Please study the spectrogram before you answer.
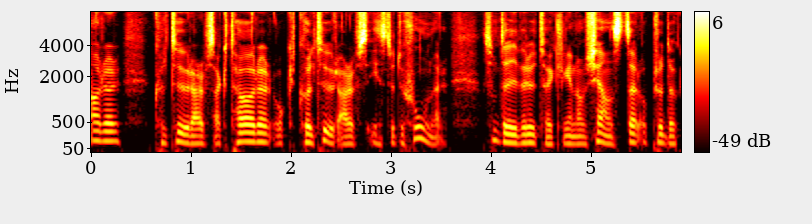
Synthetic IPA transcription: œːɾəɾ | kʰɵlt̪ʰʉ̟ːɾaɾvsakt̪ʰœːɾəɾʔɔkʰːɵlt̪ʰʉ̟ːɾʔa̰ɾvsɪnst̪ɪt̪ɵɧuːnə̰ɾsɔmd̪ɾiːvəɾʉ̟ːt̪vɛklɪŋənavɕɛnst̪əɾʔɔ̰k̚pʰɾʊd̪ɵk

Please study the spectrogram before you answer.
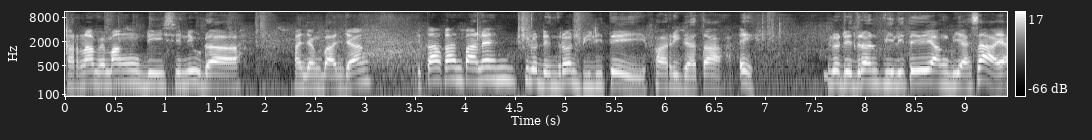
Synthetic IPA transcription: kaɾənamemaŋdisiniudah | paɲd͡ʒaŋpaɲd͡ʒaŋkit̪aːkanpanɛnfilodend̪ɾɔnbilit̪efaɾiɡat̪aeh | filodend̪ɾɔnfilit̪ejaŋbiasaja

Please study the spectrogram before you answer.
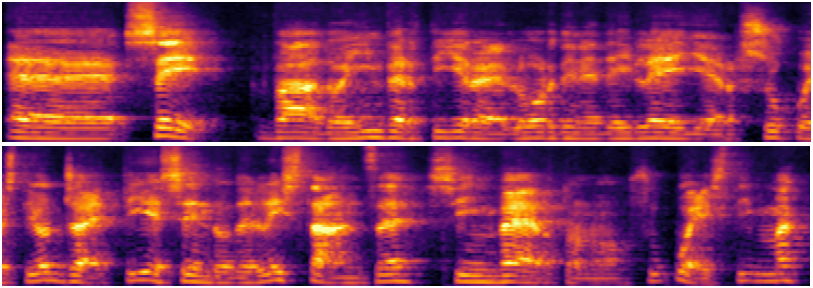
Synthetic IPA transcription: se | vaːd̪oaiɱvert̪iːɾelord̪ined̪ejlɛjersukwest̪iod͡ʒːɛt̪ːiesːɛnd̪od̪elːeist̪ant̪sesiːɱvɛrt̪ono̰sukːwest̪ima

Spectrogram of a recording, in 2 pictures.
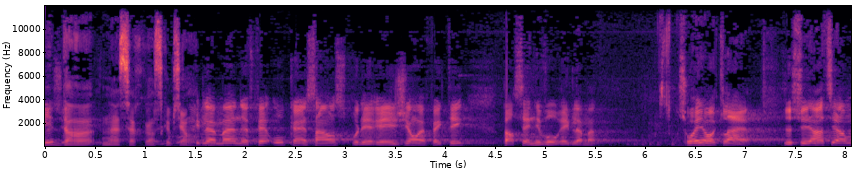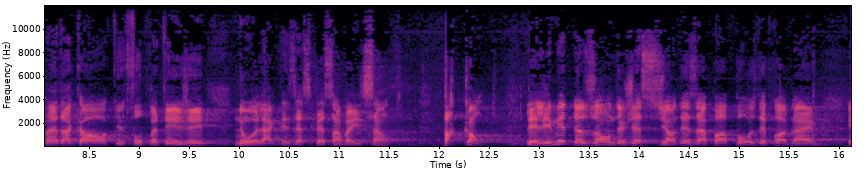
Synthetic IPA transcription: d̪ɑ̃masiʁkɔ̃skʁipsjɔ̃ɛɡləmɑ̃nəfɛʔokʲœ̃sɑ̃spuʁleʁeʒjɔ̃afɛk̚t̪e | paʁsenuvoʁɛɡləmɑ̰̃ | swajɔ̃klɛːʁʒəsɥiɑ̃t͡sjɛʁmɑ̃d̪akɔːʁkilfopʁɔt̪ɛʒe | nolak̚d̪ezɛspɛsɑ̃vaisɑ̰̃t̪ | paʁkɔ̃t̪ʁ | lelimɪt̪̚d̪əzond̪əʒɛst̪jɔ̃d̪ezapapoːzd̪epʁɔblɛm

